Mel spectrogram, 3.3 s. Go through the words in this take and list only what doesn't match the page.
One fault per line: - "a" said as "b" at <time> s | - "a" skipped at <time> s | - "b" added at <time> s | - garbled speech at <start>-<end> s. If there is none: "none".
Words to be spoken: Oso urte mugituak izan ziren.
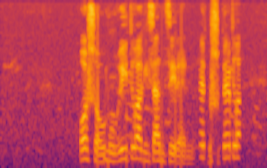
- "urte" skipped at 1.2 s
- garbled speech at 2.5-3.0 s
